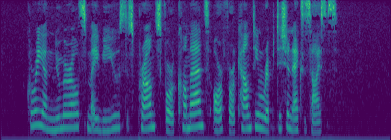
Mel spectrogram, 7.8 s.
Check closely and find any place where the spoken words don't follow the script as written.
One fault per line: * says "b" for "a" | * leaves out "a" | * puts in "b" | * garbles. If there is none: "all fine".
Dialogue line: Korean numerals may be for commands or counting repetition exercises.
* puts in "used as prompts"
* puts in "for"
